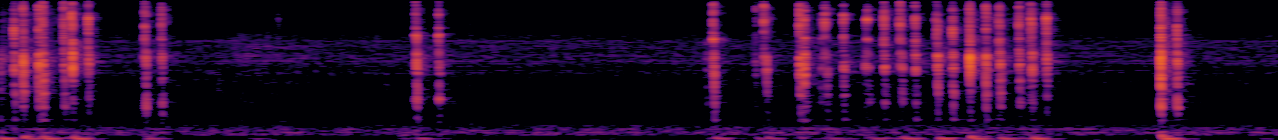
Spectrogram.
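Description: Quiet bursts of typing on a computer keyboard as a password is entered while setting up a user account, with quick clusters of sharp key clicks separated by short pauses over a low background hum.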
